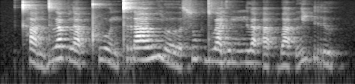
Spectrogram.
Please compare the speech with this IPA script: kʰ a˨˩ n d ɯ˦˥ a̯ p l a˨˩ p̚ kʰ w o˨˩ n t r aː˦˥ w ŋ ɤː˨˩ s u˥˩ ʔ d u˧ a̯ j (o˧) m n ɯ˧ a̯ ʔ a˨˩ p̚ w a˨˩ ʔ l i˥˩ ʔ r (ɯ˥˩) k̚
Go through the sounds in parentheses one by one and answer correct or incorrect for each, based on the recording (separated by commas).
correct, incorrect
